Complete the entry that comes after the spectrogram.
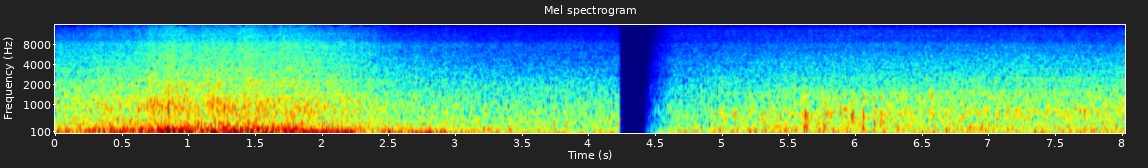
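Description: Ocean surf washing onto a beach: a steady rush of breaking waves that swells during the first couple of seconds and then settles. A little past halfway the sound cuts out completely for a split second, then resumes.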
